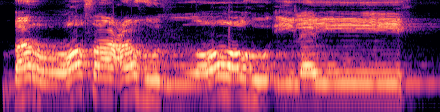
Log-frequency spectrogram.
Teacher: यहाँ पर हा का ज़ेर सुकून से बदल जाएगा वक्फ की सूरत में, तो फिर यहाँ पर मद्दे लीन आरिज़ होगा। मद्दे लीन आरिज़, इसमें तूल तवस्सुत कसर तीनों जायज़ होता है, लेकिन कसर ऊला होता है, यानी एक अलिफ के बराबर खींचना बेहतर होता है, तो उसको इस तरीके से पढ़ेंगे।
